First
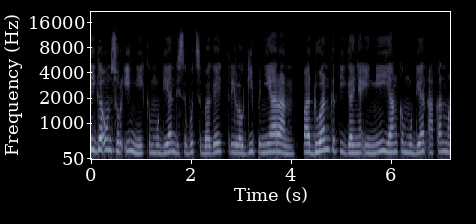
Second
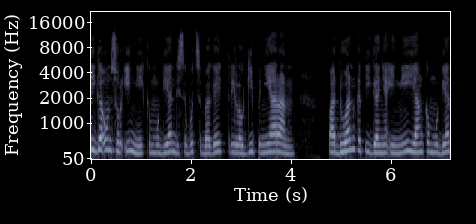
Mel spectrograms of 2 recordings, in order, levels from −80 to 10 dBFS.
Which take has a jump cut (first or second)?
first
